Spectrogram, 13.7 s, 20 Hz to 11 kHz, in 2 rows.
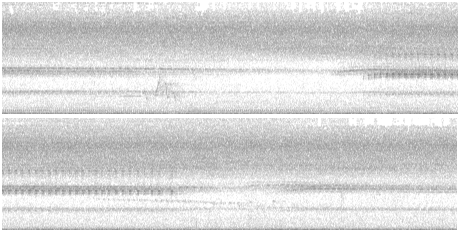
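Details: Evening cicada recorded 25 July 2019, its pulsed metallic trill swelling in the middle stretch and then fading, riding over a constant high hiss of other insects and a low background rumble.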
